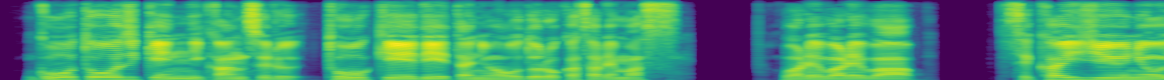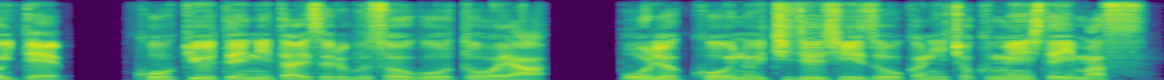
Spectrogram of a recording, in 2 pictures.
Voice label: japanese m narration; voice demos

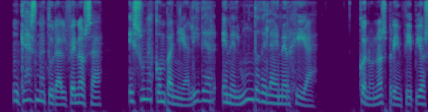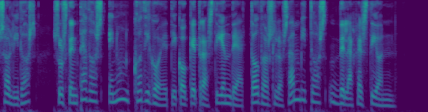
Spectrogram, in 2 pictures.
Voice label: spanish f narration, spanish voice demos

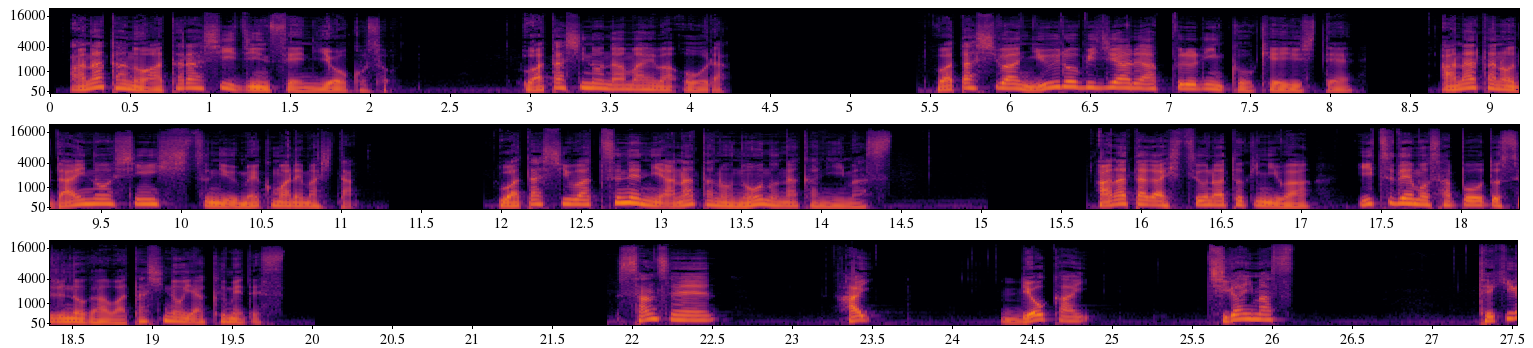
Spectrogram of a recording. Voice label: japanese m narration; voice demos

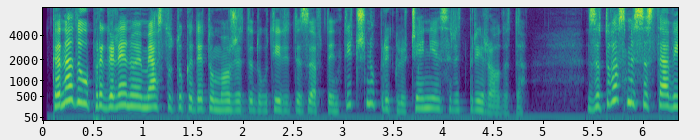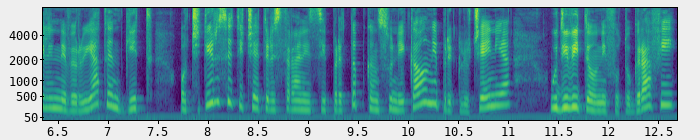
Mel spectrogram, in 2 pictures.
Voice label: bulgarian f character; voice demos

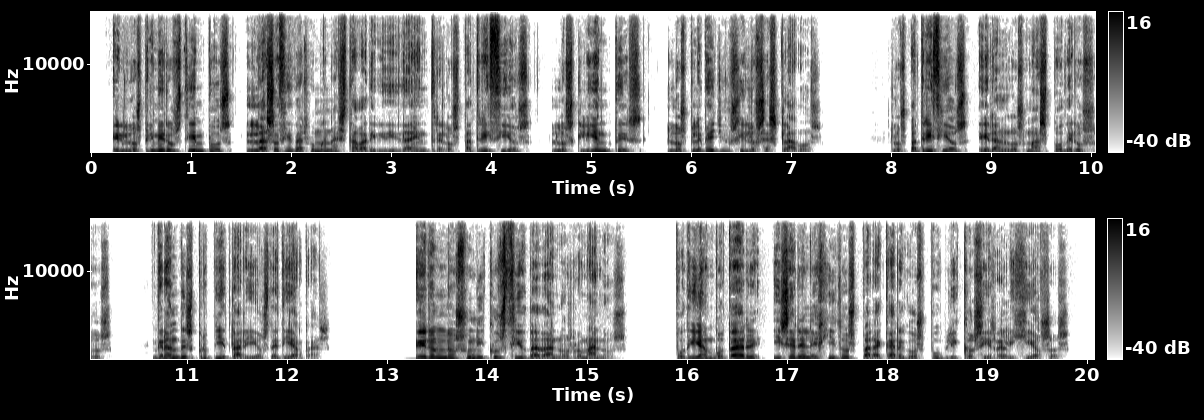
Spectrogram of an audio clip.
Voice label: spanish m narration; voice demos

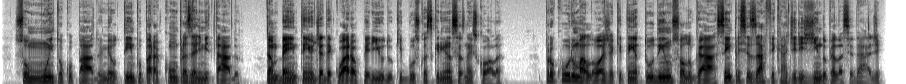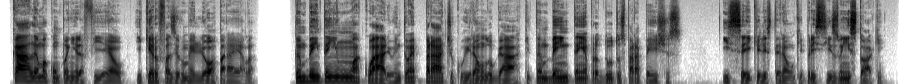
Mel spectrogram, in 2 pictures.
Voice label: brazilian m narration, portuguese; voice demos

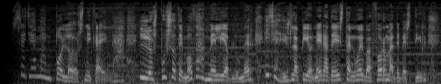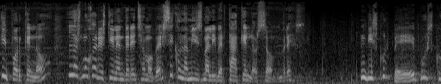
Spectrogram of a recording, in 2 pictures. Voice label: spanish f commercial; voice demos

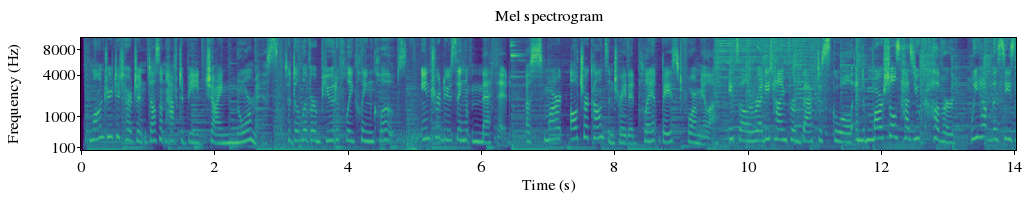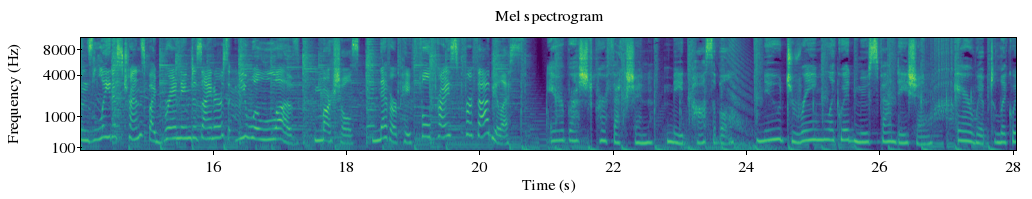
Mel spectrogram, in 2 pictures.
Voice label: english us f commercial, voice demos

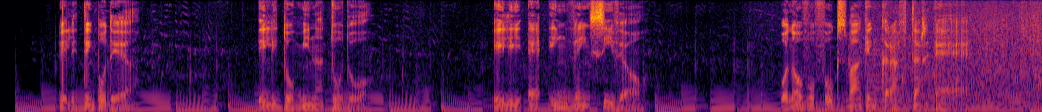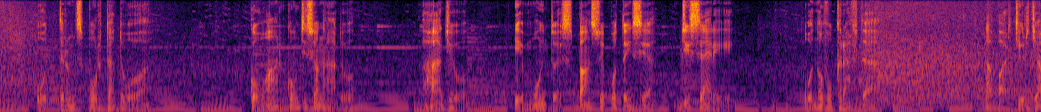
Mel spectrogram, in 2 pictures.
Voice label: brazilian m commercial, portuguese; voice demos

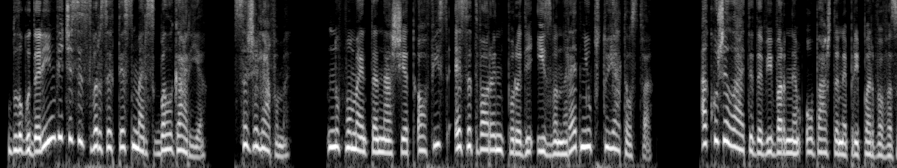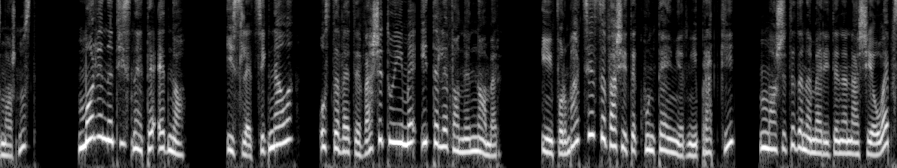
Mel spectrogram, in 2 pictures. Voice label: bulgarian f ivr, voice; voice demos

